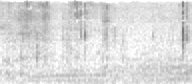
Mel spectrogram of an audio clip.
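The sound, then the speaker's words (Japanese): Chewing and biting on a cold Wendy's Single Classic hamburger: steady, soft mouth sounds with a few crisp transients and one sharper bite near the end. “どうする、今ウェンディーズのシングルクラシック食べてますけどね。”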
